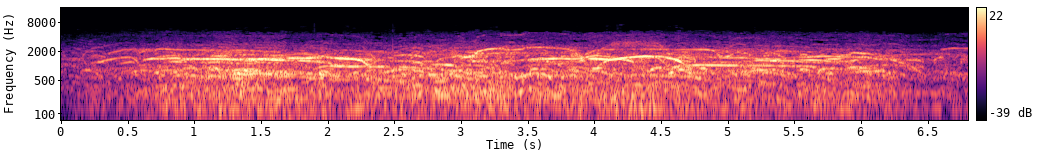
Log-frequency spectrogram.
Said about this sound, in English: He then angrily sent forth his razor-sharp disc and severed the head of his enemy as he was attacking. When Shishupal was thus killed, a great roar and howl went up from the crowd.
